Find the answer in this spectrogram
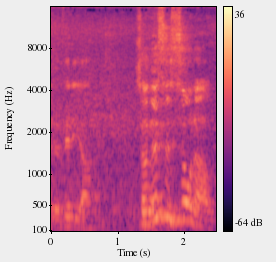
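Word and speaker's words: Suno: we get to the video so this is sunno it's spelled s u n o so you might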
